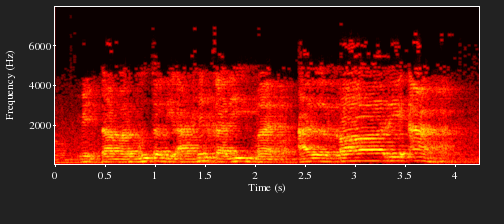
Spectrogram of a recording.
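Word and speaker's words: القارعة: Mita marbuta di akhir kalimat al-qari'ah. Antum tak baca al-qari'atu kecuali kalau antum baca sabuk baca. Dia tertulis al-qari'atu, tu tertulis tapi dibaca ha. Al-qari'ah, mal-qari'ah. Tertulisnya tu, terbacanya ha.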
